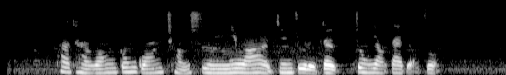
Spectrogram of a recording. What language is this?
Chinese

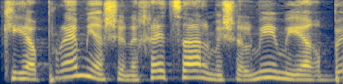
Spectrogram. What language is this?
Hebrew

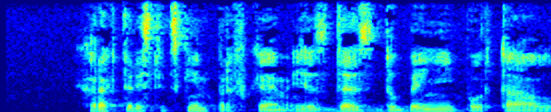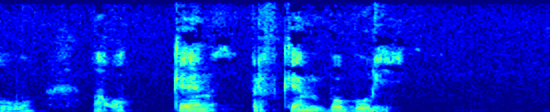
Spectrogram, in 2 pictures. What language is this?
Czech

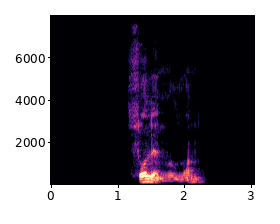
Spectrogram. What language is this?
Laz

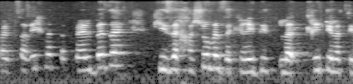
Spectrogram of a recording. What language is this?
Hebrew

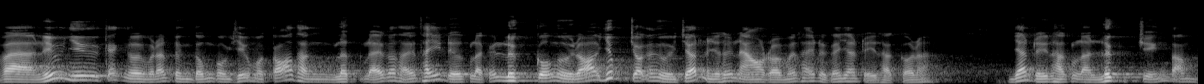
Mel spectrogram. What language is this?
Vietnamese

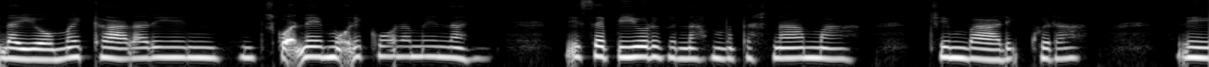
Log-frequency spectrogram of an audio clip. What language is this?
Tlacoapa Me'phaa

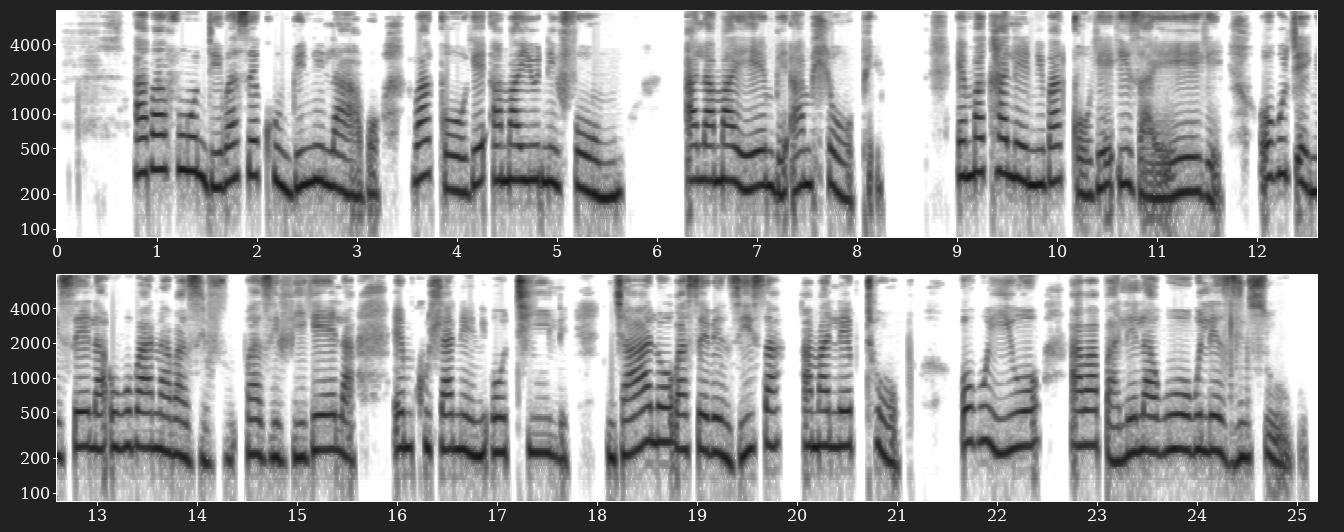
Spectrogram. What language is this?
North Ndebele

